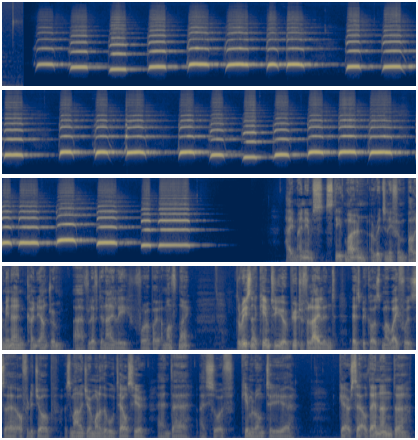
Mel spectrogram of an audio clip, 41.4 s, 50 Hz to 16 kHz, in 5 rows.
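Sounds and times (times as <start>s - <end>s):
seven-year-old child playing a simple hesitant tune on a whistle: 0.6s - 21.1s
speech: 22.3s - 28.7s, 29.5s - 39.1s, 39.9s - 41.3s.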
